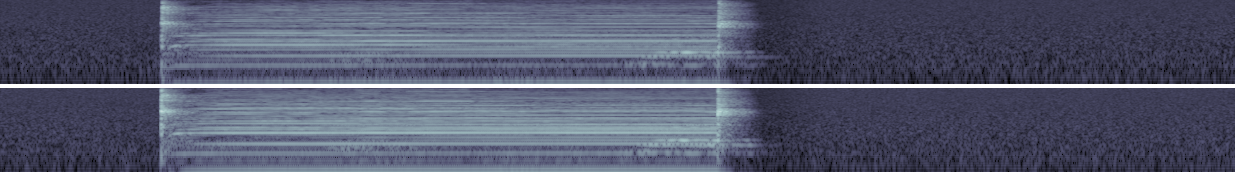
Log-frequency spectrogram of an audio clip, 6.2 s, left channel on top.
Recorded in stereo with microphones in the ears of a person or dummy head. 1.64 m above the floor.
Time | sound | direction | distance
0.8 | a buzzer | 50° right (ahead or behind) | 2 m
